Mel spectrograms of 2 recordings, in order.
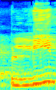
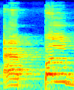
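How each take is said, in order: First: The word ends with an extra 'ee' vowel. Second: The word ends without an extra final vowel. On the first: The speaker calls it wrong. "एप्पली नहीं बोला जाता" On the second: The speaker calls it right. "इसको एप्पल बोला जाता है"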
